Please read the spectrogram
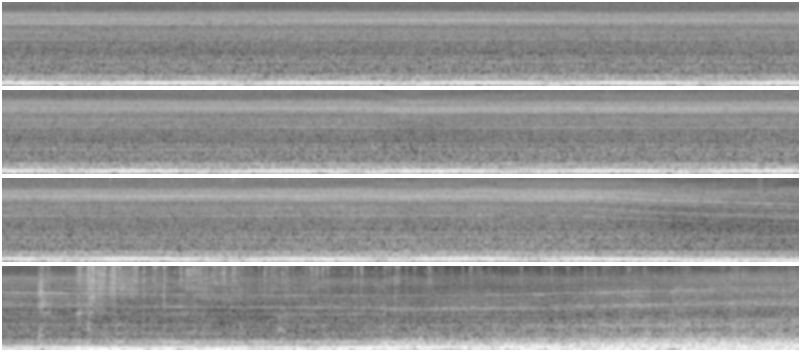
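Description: Cabin sound of a rear-engined jet airliner on final approach: a steady engine drone with a hum that pulses slowly about once every second and a half. About three-quarters of the way in the engine pitch falls, a few sharp thumps mark the touchdown, and a heavier low rumble of the wheels rolling on the runway follows.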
